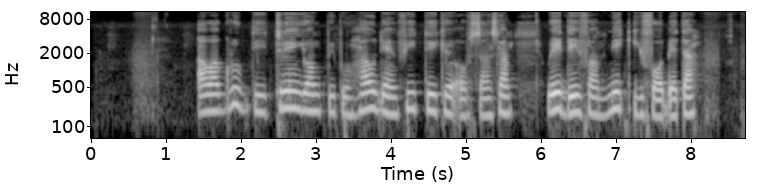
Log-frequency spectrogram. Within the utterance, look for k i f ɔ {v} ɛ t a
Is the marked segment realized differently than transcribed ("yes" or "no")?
yes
